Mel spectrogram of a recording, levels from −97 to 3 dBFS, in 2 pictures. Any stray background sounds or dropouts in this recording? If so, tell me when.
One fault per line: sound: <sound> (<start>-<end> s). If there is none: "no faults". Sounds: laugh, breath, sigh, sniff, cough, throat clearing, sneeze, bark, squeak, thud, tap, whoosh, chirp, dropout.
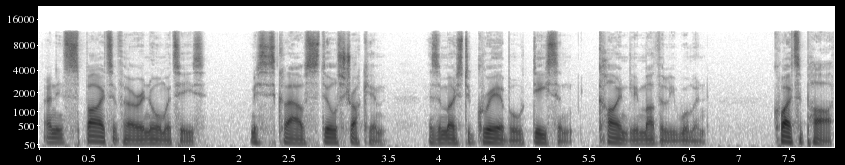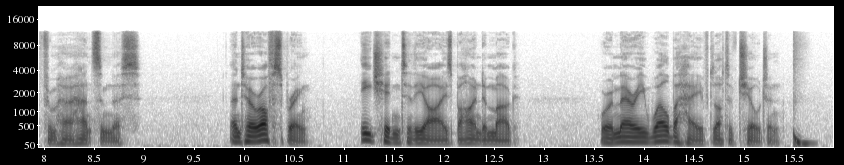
sound: thud (15.5-15.8 s)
